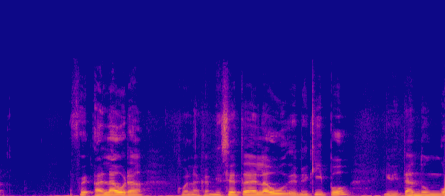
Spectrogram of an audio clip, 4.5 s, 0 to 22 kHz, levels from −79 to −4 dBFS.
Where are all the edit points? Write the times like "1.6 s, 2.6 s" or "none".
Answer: none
